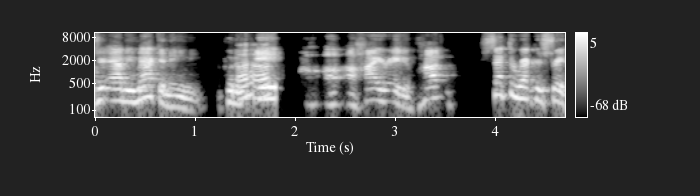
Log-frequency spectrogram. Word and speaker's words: McEnany: always called you Abby mackaninee set the record straight how do you pronounce your last name well I say Makani I really can't I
